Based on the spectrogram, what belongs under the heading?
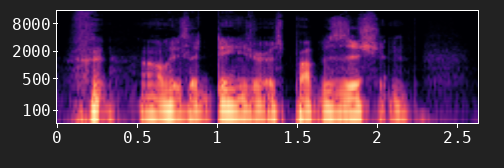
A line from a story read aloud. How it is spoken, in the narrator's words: chuckled Marcello humorously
